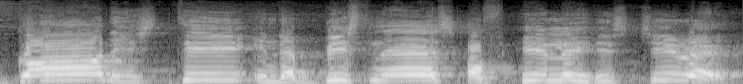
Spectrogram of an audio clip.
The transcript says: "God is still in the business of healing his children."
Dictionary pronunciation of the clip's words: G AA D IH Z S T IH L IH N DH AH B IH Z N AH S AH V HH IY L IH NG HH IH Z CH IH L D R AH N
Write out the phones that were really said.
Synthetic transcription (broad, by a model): G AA D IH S T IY L IH N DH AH B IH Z N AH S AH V HH IY L IH NG HH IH S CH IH R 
